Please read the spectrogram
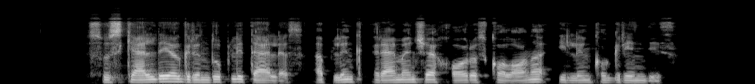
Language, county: Lithuanian, Kaunas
